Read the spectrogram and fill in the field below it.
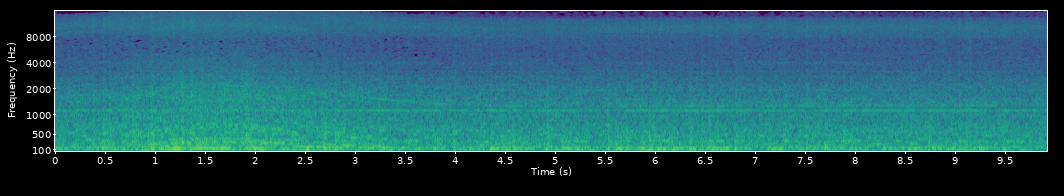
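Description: Jet engines whine and roar steadily as an airliner taxis.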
